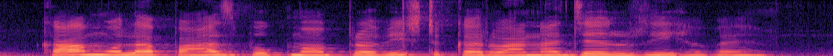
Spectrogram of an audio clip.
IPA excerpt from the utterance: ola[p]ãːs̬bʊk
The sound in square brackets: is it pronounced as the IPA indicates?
yes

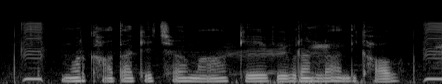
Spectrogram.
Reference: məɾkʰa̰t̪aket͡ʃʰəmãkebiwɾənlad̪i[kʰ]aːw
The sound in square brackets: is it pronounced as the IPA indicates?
yes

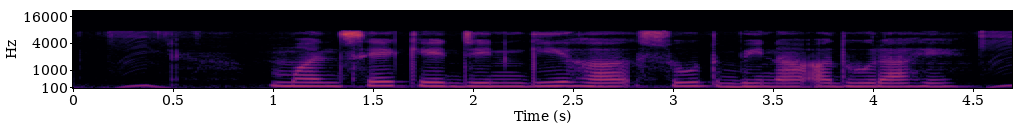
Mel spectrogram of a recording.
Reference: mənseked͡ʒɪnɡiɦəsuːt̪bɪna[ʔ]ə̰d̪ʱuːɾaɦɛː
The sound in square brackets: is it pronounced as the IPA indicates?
yes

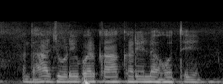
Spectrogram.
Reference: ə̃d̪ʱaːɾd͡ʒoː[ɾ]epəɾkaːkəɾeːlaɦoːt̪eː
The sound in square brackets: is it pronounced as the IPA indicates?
no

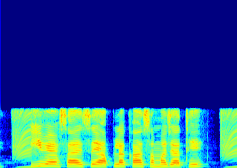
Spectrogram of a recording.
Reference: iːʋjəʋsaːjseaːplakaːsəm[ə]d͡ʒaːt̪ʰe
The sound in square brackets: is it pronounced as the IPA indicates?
yes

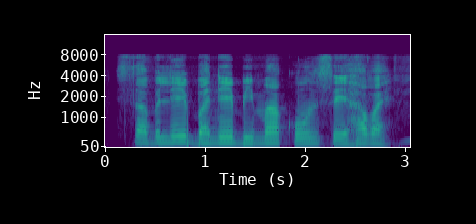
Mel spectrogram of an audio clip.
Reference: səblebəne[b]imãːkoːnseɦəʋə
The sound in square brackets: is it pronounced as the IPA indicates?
yes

